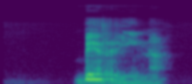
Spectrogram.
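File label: "Berrina", Sardinian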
